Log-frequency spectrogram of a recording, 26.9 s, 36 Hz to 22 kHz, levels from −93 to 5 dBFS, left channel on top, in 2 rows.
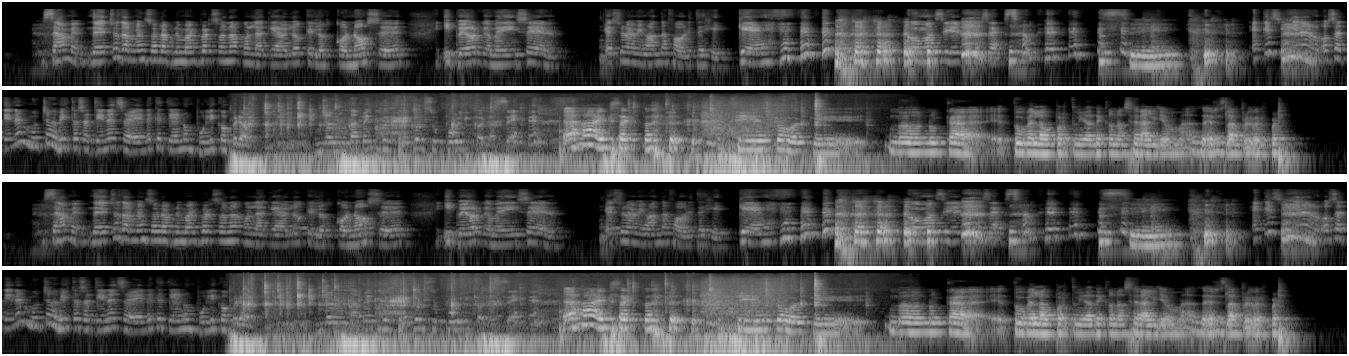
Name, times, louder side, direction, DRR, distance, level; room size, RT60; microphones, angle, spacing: voice 1, 0.4-5.5 6.0-8.3 9.0-10.8 11.2-11.3 12.6-16.0 16.6-19.1 20.6-21.3, left 4 dB, 55° left, 4 dB, 0.7 m, -39 dB
voice 2, 8.3-9.1 9.6-10.2 11.3-12.3 12.8-13.1 18.8-22.0 22.3-26.2, left 1 dB, 10° left, 0 dB, 0.5 m, -29 dB
sound 1, 15.7-22.4, equal, 60° right, 1.2 m, -31 dB
2.7 x 2.1 x 3.7 m, 0.34 s
head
